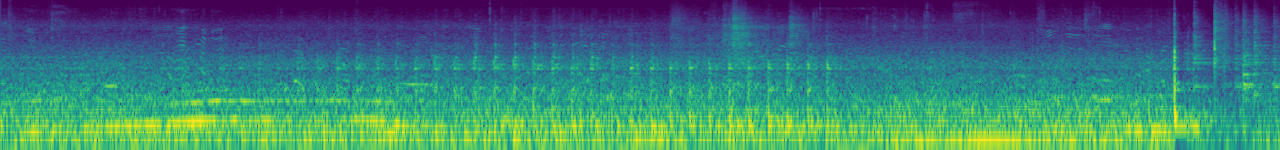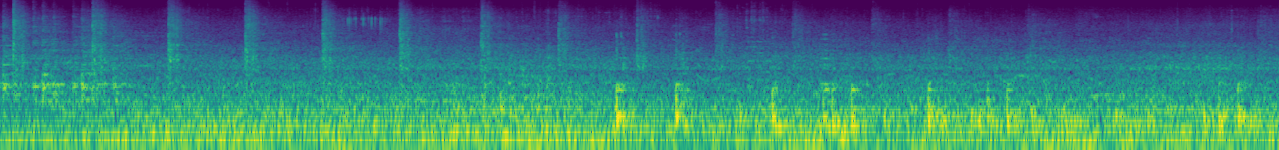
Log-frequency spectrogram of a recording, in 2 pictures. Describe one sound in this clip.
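A bicycle rattles and clicks as it rolls over paving stones.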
